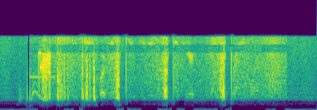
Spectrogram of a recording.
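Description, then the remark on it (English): A garbled, band-limited radio transmission breaks up into crackling static, with bursts of hiss and clipped noise chopping through a muffled voice for several seconds. “Your radio is not making it, it's all static.”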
